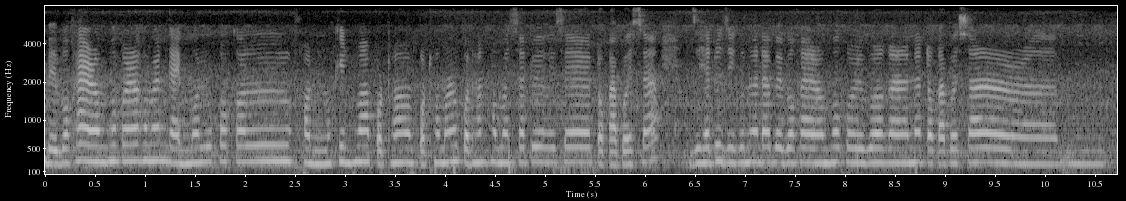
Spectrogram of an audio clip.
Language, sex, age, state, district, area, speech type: Assamese, female, 30-45, Assam, Lakhimpur, rural, spontaneous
